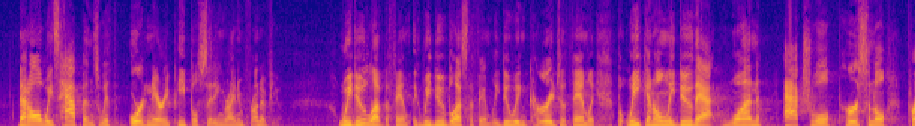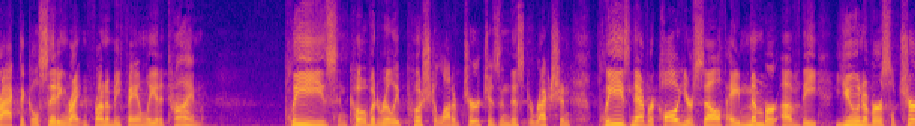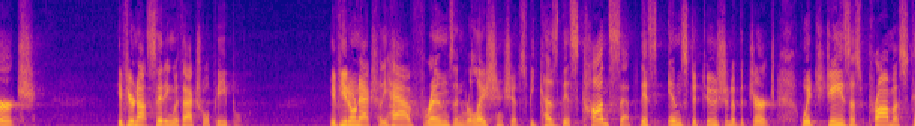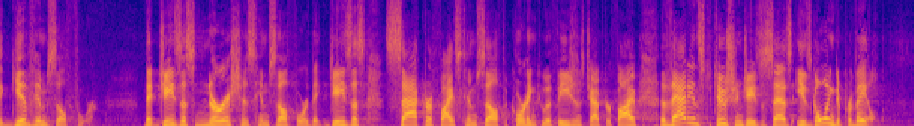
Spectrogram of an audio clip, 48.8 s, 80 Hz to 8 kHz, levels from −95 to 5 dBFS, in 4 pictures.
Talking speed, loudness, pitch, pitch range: 150 wpm, -19 LUFS, 185 Hz, 165-210 Hz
